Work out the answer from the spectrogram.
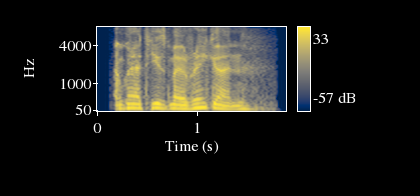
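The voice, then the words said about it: Cartoon character voice impression. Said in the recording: “Can you do a Stewie impression?”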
